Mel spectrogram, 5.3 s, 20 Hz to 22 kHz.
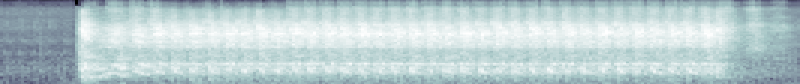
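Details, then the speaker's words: MGB with 1800cc engine, first start attempt after sitting a few years: about four seconds of rapid, even starter cranking that stops abruptly without firing; crank no start, owner suspects an airlock or blockage in the fuel line. "i think there's like an air an airlock somewhere in the fuel line"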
